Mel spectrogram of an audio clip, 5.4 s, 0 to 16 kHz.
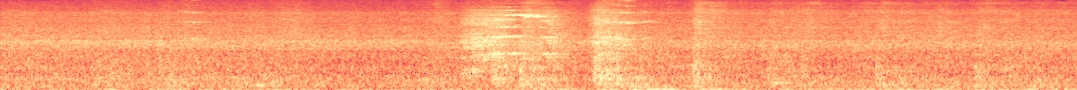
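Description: Inside the passenger compartment of an EN57 electric multiple unit running along the line: a steady rumble of wheels and running gear, with a brief high wheel squeal and a knock about two and a half seconds in.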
